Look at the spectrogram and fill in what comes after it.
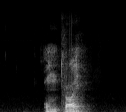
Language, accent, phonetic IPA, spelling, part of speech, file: German, Austria, [ˈʊntʁɔɪ̯], untreu, adjective, De-at-untreu.ogg
- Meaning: unfaithful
